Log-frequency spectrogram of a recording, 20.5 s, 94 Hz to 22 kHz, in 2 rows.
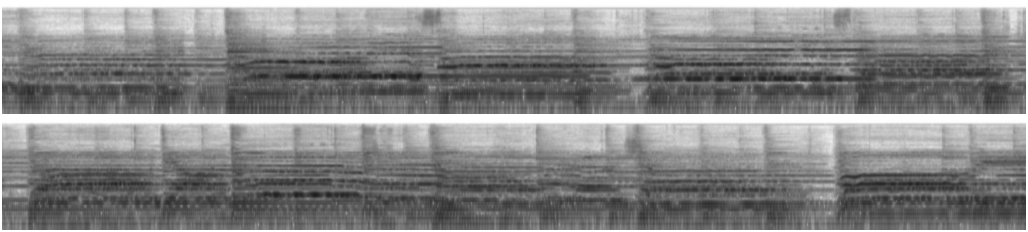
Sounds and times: Male singing: 0.0 - 17.9
Choir: 0.0 - 20.4
Female singing: 0.0 - 20.4.

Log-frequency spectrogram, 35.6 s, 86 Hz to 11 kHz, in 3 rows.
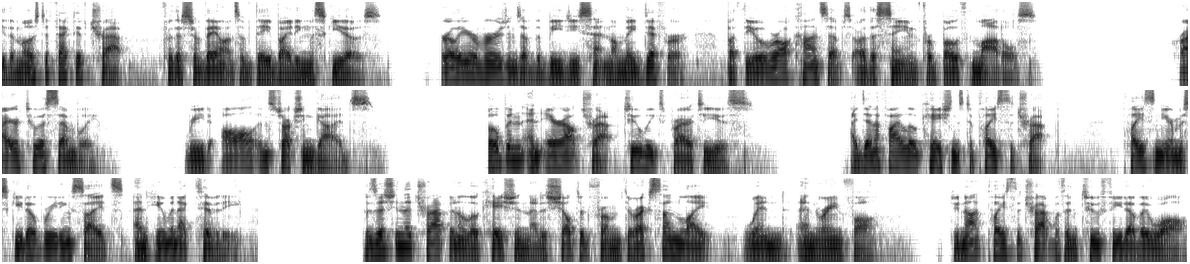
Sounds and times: Speech: 0.0 - 10.4, 11.7 - 13.0, 13.7 - 15.8, 16.7 - 19.4, 20.3 - 22.4, 23.1 - 26.2, 27.4 - 32.6, 33.2 - 35.5.

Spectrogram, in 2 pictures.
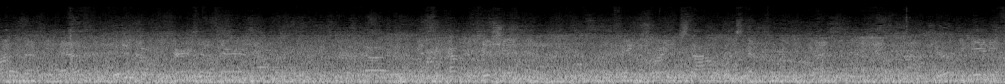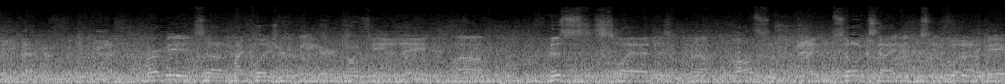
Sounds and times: Speech: 0.0 - 20.1.

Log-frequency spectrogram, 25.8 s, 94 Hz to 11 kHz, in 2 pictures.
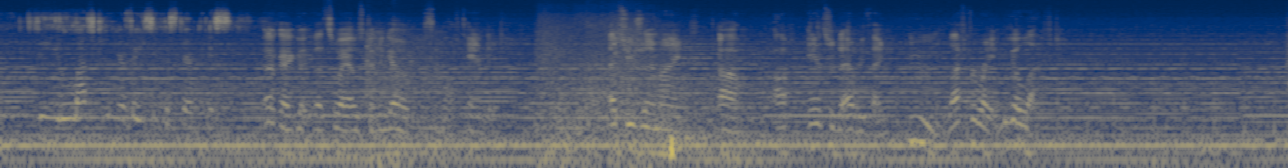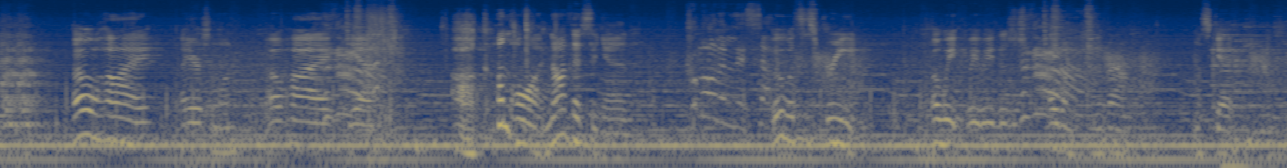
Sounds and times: Music: 0.0 - 25.7
Speech: 0.3 - 5.0, 6.1 - 10.5, 13.6 - 16.8, 17.4 - 19.2, 19.8 - 21.5, 22.2 - 24.2, 24.8 - 25.4.

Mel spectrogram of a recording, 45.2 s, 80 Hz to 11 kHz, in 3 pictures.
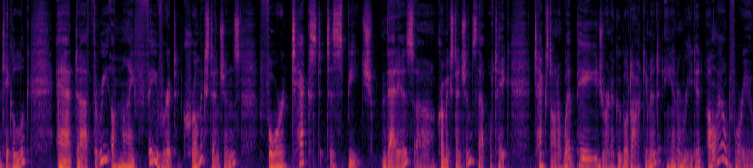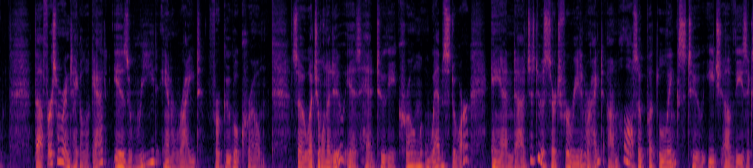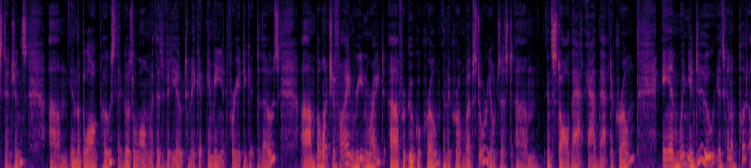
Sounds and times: Narration, monologue: 0.0 - 45.1.

